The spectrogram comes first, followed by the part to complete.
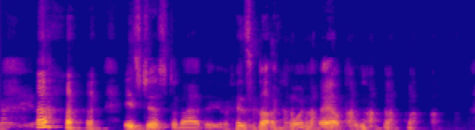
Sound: laughter

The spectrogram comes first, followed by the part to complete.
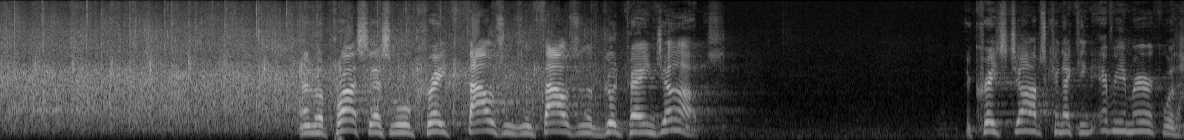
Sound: applause

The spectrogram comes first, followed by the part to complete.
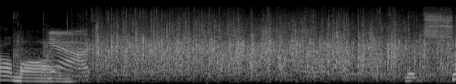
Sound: audience applauds

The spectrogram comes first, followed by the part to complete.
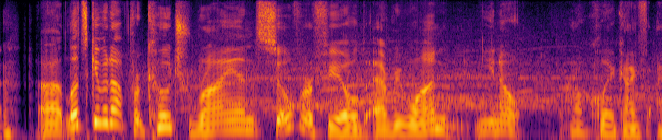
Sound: audience cheering; laughs

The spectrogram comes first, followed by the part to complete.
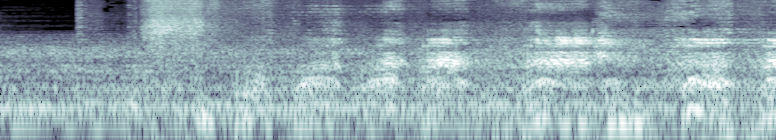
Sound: SCP laughs evilly; the laugh is getting louder and louder

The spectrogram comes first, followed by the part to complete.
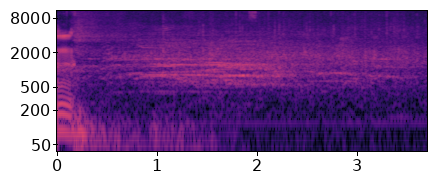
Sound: cheers and applause

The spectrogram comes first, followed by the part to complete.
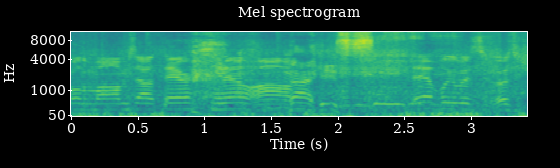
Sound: laughing

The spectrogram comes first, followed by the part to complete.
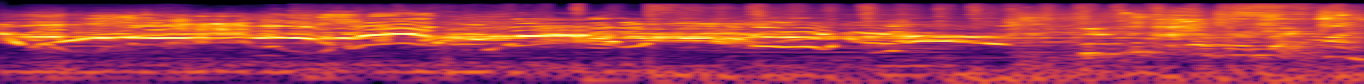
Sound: screaming

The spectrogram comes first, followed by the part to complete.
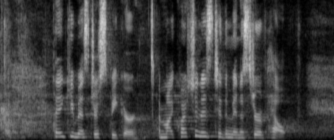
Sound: applause

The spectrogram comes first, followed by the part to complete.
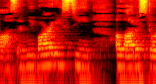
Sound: none

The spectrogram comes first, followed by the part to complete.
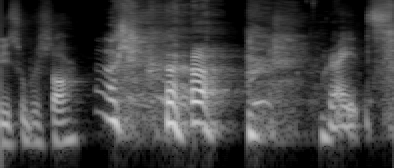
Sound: laughing

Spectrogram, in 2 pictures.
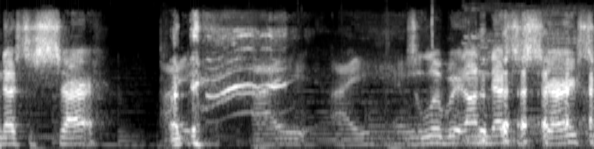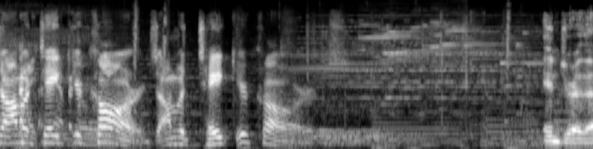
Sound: laugh

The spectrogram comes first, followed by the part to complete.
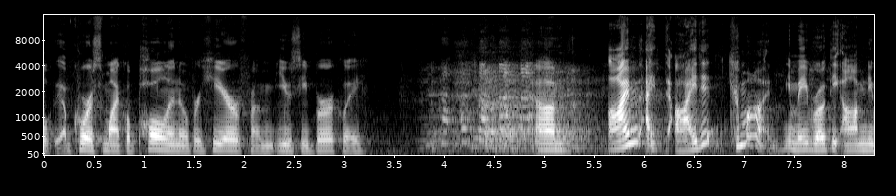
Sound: laugh

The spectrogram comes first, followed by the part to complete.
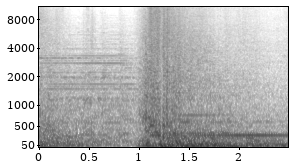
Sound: thudding

